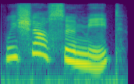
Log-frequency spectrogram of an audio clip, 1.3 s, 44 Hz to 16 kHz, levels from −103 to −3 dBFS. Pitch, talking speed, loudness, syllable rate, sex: 250 Hz, 180 wpm, -15 LUFS, 3.4 syllables/s, female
